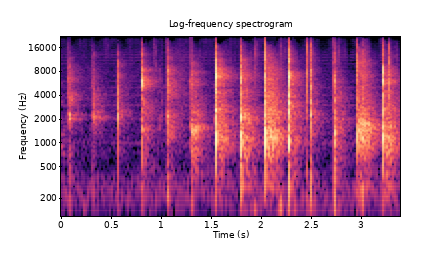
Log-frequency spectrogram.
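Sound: hand clap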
